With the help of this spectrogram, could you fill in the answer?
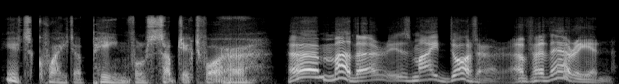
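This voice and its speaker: Gravelly, solemn old grandfather. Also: on the high side, huge pitch swings, slow pace, bright, forceful tone, dry recording, clean studio sound, full character voice. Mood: grave, protective. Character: grave old winged grandfather of a scientific race. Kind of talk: English game dub voice acting.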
